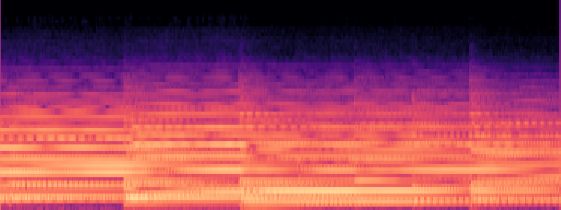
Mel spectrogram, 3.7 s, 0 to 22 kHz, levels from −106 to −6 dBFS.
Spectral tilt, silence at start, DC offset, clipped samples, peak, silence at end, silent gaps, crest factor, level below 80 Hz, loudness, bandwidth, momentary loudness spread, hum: -8.5 dB/octave; 0 s; under 0.1%; under 0.1%; -6 dBFS; 0 s; none; 12 dB; -58 dBFS; -18 LUFS; 5.6 kHz; 4 LU; none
